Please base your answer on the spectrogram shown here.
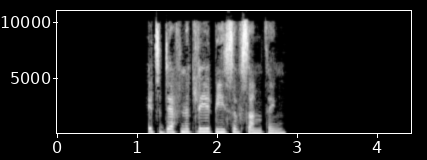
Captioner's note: voiceover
